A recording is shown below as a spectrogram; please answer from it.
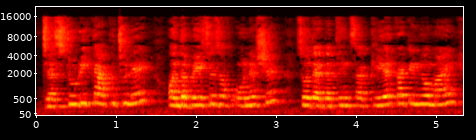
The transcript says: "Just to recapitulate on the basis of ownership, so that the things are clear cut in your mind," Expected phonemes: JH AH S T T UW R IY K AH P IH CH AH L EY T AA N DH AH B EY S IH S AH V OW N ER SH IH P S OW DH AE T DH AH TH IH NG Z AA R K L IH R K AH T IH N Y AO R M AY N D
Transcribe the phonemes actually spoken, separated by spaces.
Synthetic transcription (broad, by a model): JH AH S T T UW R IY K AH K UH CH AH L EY AA N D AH B EY S IH S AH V OW N ER SH IH P S OW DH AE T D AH T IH NG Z AA R K L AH R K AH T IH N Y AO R M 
